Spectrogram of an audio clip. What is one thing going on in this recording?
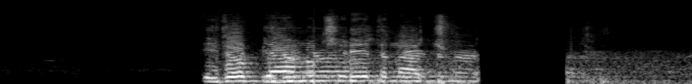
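A large crowd chants and cheers outdoors.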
